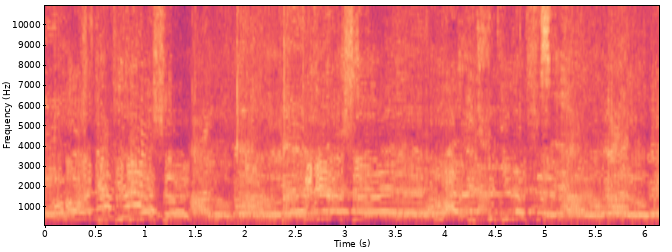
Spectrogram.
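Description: A large crowd shouting together at full voice, many voices overlapping in a continuous loud din with no break.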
